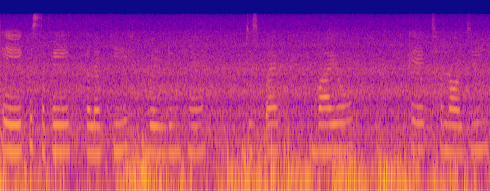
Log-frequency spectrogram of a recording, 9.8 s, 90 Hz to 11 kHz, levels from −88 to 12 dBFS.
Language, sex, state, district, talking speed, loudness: Hindi, female, Madhya Pradesh, Katni, 60 wpm, -18 LUFS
